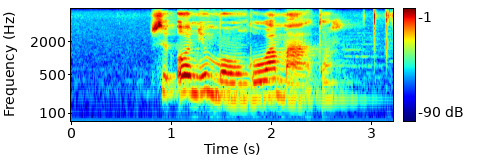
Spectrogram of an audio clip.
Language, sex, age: Tsonga, female, 24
